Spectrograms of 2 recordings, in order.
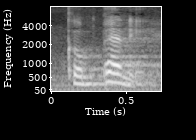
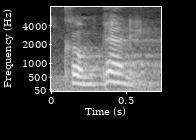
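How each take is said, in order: No difference in how they are said.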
